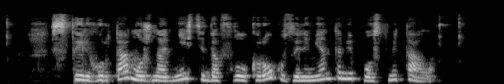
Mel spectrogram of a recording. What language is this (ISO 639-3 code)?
bel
